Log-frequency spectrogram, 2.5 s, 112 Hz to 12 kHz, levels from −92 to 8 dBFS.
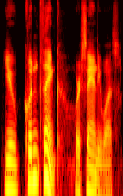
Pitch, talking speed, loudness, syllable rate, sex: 115 Hz, 145 wpm, -19 LUFS, 4.1 syllables/s, male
